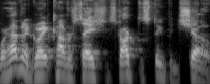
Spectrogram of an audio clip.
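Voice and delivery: plain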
